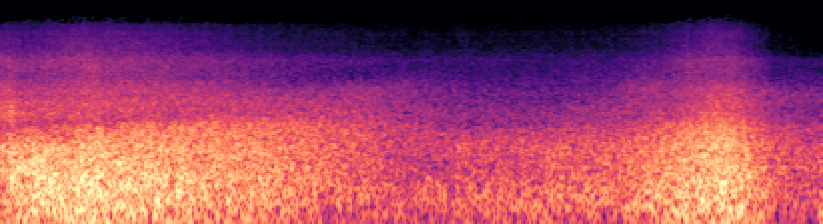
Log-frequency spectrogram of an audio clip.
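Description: Ocean surf breaking on a beach: a wave comes in loud at the start and washes out, and a second wave swells and breaks about seven seconds in.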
